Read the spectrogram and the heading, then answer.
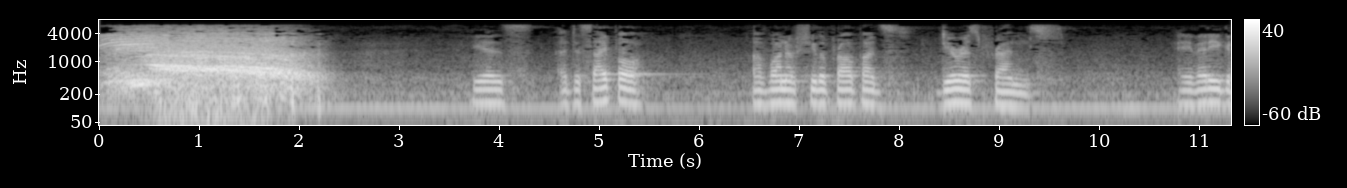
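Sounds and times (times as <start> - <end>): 
crowd chanting in welcome: 0.0 - 2.4
speech: 4.0 - 5.6, 6.6 - 9.6, 10.8 - 11.3.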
